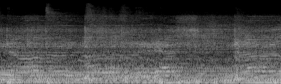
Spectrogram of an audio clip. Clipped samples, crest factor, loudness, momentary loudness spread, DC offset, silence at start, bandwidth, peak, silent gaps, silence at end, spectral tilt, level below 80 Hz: under 0.1%; 12 dB; -23 LUFS; 2 LU; under 0.1%; 0 s; 18 kHz; -10 dBFS; none; 0 s; -5.5 dB/octave; -32 dBFS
